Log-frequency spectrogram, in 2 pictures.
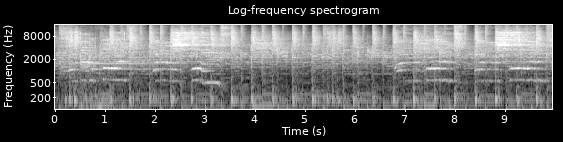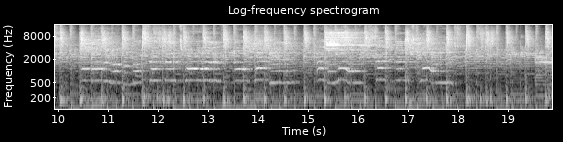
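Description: A driving psychobilly-style rock song with a fast, bouncing rhythm section and a high, falsetto-like lead vocal wailing over steady drums and guitar, playing loudly throughout.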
